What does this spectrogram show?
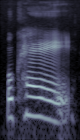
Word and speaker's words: bouquet: 강세를 뒤로 빼는 거야. 그래서 bouquet. bouquet 발음이 K. 영어에서 태생이 아니기 때문에 약간 영어스럽지 않아요. 발음이 얘가.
